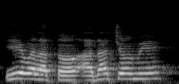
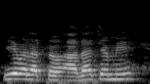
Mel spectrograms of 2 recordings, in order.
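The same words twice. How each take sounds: First: Slowly, stressing आधा च; teacher slowing down to drive the rule home; slow emphasis. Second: Said in the usual way. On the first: Shown as a demonstration. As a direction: spell the rule out slowly, word by word.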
